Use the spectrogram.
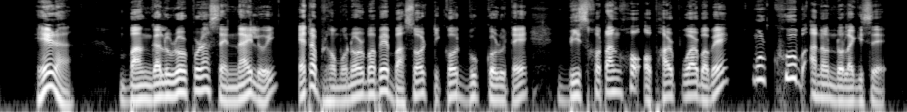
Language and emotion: Assamese, happy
